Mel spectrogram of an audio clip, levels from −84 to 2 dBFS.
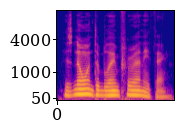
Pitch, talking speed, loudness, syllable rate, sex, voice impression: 115 Hz, 285 wpm, -17 LUFS, 8.4 syllables/s, male, very masculine, adult-like, dark, cool, slightly sincere, very calm, slightly kind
